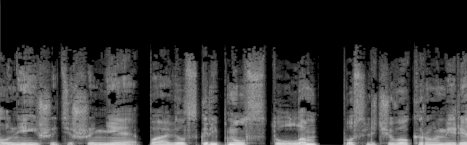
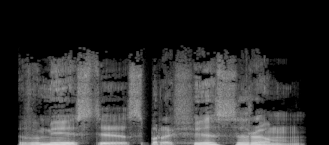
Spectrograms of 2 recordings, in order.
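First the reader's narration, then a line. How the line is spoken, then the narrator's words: Thoughtful question. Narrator (Russian): уточнил задумчиво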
